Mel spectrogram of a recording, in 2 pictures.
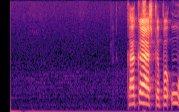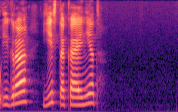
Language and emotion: Russian, angry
